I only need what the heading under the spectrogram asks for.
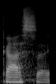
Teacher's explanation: la A de la primera sílaba se puede medir que es un poquito más larga que la A de la segunda sílaba. Es casa, es un efecto del acento.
